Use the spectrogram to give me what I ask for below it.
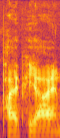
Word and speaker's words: PyPI: It's pronounced PyPI, not PyPI or anything else.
